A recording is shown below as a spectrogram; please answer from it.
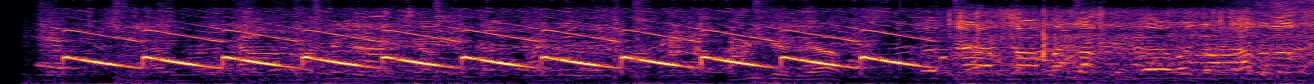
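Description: Emergency vehicle's electronic siren in a rapid repeating wail, each cycle a quick rise and a falling sweep, about two and a half cycles a second. It cuts off about four and a half seconds in, and voices follow.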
